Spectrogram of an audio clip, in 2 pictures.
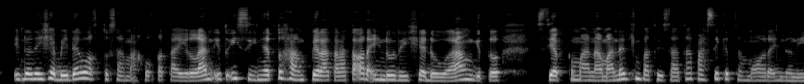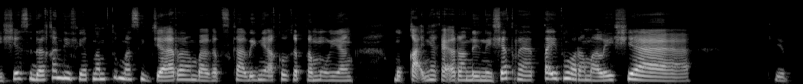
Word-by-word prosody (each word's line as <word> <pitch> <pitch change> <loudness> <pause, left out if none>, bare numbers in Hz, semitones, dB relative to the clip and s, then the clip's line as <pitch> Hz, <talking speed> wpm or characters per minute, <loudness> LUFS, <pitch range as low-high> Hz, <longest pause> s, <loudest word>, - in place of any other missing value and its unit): Indonesia. 250 +3 +4
Beda 210 +4 +3
waktu 275 -2 0
sama 205 -6 -11
aku 200 - -10
ke 200 - -9
Thailand, 180 +5 +1
itu 245 - -5
isinya 230 -6 -2
tuh 285 +5 -2
hampir 220 -2 +1
rata-rata 195 -1 -3
orang 220 -4 0
Indonesia 210 -1 -1
doang, 170 +6 0
gitu. 185 0 -1 0.4
Setiap 210 -3 +1
ke - - -4
mana-mana 190 +2 -2
di 250 - -14
tempat 220 -5 -2
wisata 200 +5 -7
pasti 235 +3 -4
ketemu 210 -7 -7
orang 180 -1 -7
Indonesia. 170 +8 -2
Sedangkan 245 +3 +1
di 285 - +7
Vietnam 245 0 0
tuh 305 - -5
masih 245 -1 -1
jarang 195 +5 +3
banget. 180 0 -2
Sekalinya 210 +1 -2
aku 225 - -2
ketemu 195 -2 -3
yang 180 -1 -2 0.4
mukanya 200 +2 +1
kayak 200 - +2
orang 195 - -2
Indonesia, 190 +8 +2
ternyata 210 -3 -4
itu 275 +1 -2
orang 215 -4 0
Malaysia, 205 +4 +4 1.3
git. - - -11
210 Hz, 170 wpm, -24 LUFS, 190-245 Hz, 1.3 s, di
